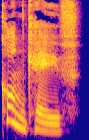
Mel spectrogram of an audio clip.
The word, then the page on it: concave: British English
